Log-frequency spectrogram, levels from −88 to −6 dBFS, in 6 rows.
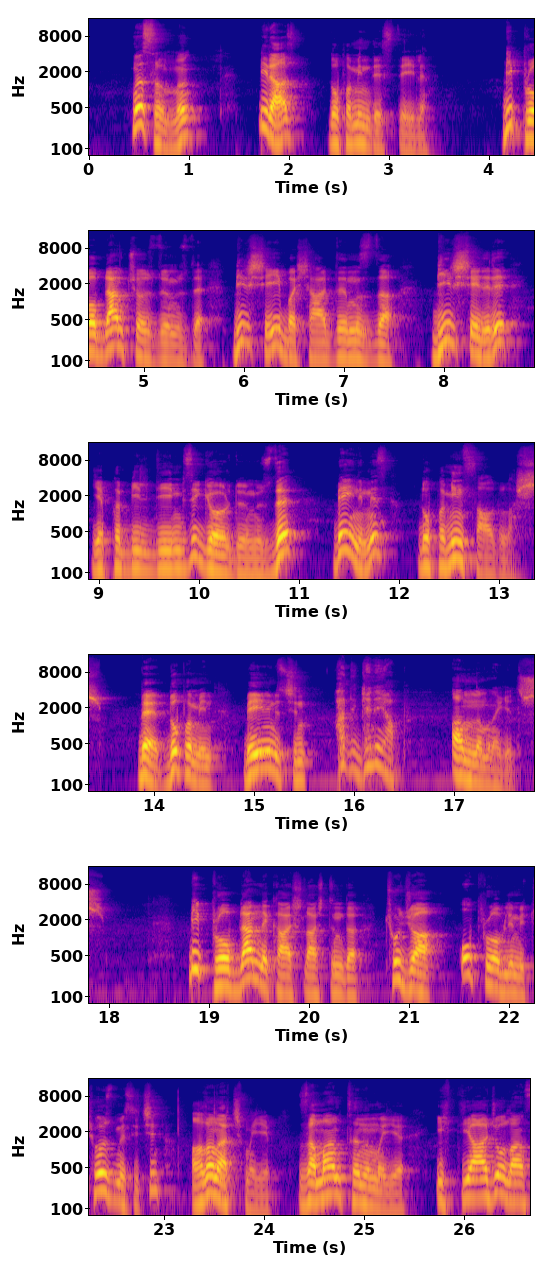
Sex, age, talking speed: male, 40-59, 90 wpm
